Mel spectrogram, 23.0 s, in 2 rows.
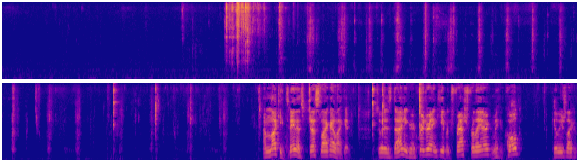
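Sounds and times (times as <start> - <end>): person crunching chip: 4.4 - 16.1
chewing crunches: 4.4 - 16.8.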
